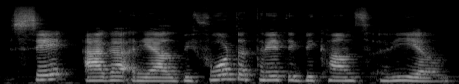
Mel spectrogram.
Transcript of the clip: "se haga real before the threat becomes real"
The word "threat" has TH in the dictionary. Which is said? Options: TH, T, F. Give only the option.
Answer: T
